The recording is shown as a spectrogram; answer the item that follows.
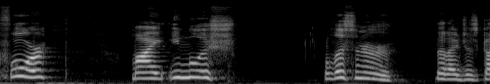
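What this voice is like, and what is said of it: Usual voice. Nothing is said of it.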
